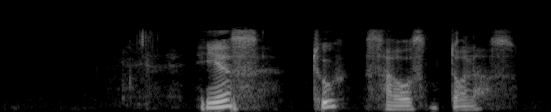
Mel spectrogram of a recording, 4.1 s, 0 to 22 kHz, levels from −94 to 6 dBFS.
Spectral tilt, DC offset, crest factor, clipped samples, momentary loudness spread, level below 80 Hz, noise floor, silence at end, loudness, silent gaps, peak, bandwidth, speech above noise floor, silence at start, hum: -5.5 dB/octave; under 0.1%; 22 dB; under 0.1%; 25 LU; -76 dBFS; -86 dBFS; 0.3 s; -36 LUFS; none; -18 dBFS; 7.8 kHz; 50 dB; 1.5 s; none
